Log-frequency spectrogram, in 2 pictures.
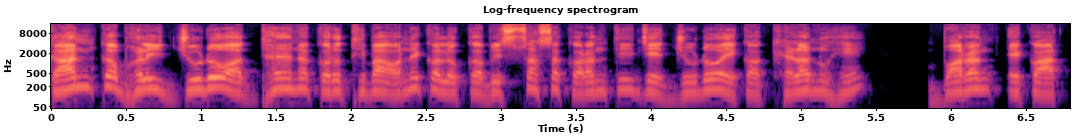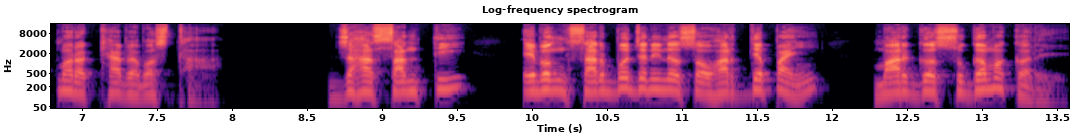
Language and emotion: Odia, neutral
